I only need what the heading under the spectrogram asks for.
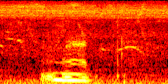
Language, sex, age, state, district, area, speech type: Santali, female, 45-60, Jharkhand, Seraikela Kharsawan, rural, spontaneous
